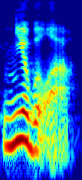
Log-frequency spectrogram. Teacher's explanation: And it always carries stress on the не.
